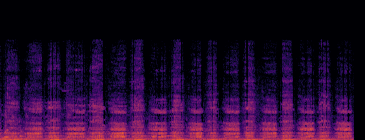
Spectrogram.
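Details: Dog with laryngeal paralysis: fast, harsh, raspy noisy breathing, the stridor of laryngeal paralysis.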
